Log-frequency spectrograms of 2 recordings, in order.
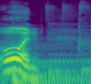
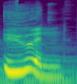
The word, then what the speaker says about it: Ewan: I looked at it, I was just like, is it Owen? And he just looks at me, he's like, oh, I've never heard it pronounced like that before. But I mean, that was... imagine that, but with a really obnoxious Scandi accent. I've never heard it pronounced like that before. And I'm like, well, how do you pronounce it? And he was like, it's Ewan.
